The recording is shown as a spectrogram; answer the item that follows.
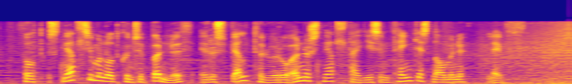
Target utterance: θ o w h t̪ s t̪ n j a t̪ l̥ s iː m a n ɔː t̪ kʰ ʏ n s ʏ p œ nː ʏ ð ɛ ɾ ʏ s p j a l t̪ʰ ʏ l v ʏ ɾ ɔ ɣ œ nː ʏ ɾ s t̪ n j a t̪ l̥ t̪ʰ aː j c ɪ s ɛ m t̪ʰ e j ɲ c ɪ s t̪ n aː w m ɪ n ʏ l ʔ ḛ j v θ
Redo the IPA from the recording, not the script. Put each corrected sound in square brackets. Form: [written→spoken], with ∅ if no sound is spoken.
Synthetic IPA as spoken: θ o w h t̪ s t̪ n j a t̪ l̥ s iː m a n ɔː t̪ kʰ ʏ n s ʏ p œ nː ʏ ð ɛ ɾ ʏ s p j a l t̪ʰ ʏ l v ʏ ɾ ɔ ɣ œ nː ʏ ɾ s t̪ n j a t̪ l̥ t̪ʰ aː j c ɪ s ɛ m t̪ʰ e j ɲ c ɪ s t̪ n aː w m ɪ n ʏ l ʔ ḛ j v θ

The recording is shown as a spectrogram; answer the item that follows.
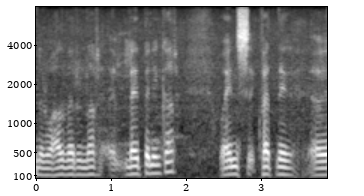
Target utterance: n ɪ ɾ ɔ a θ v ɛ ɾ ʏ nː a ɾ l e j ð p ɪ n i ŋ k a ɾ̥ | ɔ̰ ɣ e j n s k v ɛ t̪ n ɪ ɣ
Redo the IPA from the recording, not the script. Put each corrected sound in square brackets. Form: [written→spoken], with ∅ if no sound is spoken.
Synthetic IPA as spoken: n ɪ ɾ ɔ a [θ→ð] v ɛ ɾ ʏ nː a ɾ l e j ð p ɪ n i ŋ k a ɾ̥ | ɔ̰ ɣ e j n s [k→kʰ] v ɛ t̪ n ɪ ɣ

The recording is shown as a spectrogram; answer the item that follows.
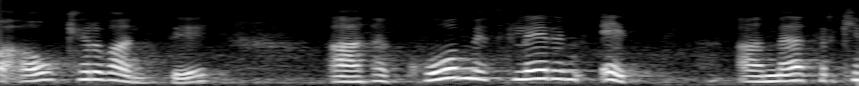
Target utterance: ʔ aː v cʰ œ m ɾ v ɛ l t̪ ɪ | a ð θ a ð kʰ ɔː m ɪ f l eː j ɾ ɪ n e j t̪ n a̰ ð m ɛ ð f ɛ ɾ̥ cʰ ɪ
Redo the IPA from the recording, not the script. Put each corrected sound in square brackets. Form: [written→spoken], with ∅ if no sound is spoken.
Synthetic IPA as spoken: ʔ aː [v→w] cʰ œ [m→∅] ɾ v [ɛ→a] l t̪ ɪ | a ð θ a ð kʰ ɔː m ɪ f l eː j ɾ ɪ n e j t̪ n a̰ ð m ɛ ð f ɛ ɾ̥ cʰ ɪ

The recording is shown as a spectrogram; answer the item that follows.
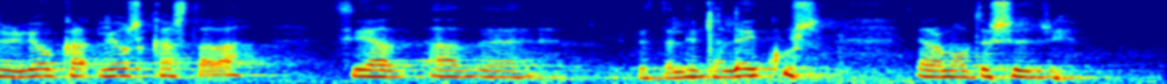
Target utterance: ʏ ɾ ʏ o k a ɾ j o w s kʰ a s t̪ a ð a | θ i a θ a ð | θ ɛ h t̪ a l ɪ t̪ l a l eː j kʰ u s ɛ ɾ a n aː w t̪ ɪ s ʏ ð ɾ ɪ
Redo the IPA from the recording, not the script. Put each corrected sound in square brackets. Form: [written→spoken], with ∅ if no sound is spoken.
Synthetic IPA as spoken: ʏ ɾ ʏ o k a [ɾ→l] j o w s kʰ a s t̪ a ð a | θ i a [θ→ð] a ð | θ ɛ h t̪ a l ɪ t̪ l a l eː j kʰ u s ɛ ɾ a [n→m] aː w t̪ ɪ s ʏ ð ɾ ɪ

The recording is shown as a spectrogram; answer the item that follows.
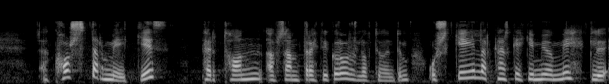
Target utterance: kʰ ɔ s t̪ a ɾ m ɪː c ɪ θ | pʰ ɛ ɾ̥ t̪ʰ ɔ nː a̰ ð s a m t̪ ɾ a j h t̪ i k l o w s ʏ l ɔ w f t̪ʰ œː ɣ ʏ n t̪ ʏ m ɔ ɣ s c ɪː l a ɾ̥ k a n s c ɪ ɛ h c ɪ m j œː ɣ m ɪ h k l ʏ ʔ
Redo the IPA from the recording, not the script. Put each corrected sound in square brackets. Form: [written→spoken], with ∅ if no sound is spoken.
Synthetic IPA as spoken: kʰ ɔ s t̪ a ɾ m ɪː c ɪ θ | pʰ ɛ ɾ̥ t̪ʰ ɔ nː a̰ [ð→v] s a m t̪ ɾ a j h t̪ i k [l→ɾ] o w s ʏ l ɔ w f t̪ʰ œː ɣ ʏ n t̪ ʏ m ɔ ɣ s c ɪː l a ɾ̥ [k→kʰ] a n s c ɪ ɛ h c ɪ m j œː ɣ m ɪ h k l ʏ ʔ

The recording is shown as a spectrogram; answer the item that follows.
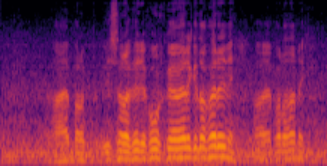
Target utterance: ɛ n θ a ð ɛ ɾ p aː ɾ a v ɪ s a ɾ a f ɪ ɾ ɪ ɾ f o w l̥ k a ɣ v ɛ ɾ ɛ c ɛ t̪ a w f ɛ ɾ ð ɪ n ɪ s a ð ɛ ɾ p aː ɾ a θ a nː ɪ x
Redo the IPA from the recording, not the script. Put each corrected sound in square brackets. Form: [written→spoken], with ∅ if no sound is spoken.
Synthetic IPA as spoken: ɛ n θ a ð ɛ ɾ p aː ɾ a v ɪ s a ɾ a f ɪ ɾ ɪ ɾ f o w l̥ k a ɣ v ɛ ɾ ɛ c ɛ t̪ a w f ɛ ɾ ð ɪ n ɪ [s→θ] a ð ɛ ɾ p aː ɾ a θ a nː ɪ x

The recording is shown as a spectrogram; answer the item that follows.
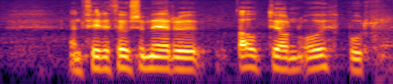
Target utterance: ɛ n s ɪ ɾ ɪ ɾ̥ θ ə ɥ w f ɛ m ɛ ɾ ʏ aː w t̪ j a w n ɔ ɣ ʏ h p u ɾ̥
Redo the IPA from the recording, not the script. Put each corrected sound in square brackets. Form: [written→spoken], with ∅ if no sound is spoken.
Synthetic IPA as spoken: ɛ n [s→f] ɪ ɾ ɪ ɾ̥ θ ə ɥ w [f→s] ɛ m ɛ ɾ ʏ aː w t̪ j a w n ɔ ɣ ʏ h p u ɾ̥

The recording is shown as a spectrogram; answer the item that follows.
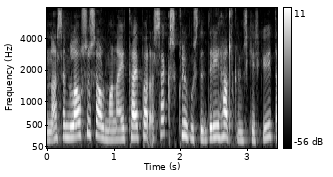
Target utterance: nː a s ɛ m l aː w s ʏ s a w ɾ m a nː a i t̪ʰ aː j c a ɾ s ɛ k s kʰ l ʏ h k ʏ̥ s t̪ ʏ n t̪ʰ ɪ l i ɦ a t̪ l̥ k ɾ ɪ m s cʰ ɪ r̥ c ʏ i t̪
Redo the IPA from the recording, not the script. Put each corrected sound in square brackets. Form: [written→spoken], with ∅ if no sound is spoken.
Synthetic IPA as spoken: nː a s ɛ m l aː w s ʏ s a w [ɾ→l] m a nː a i t̪ʰ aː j [c→p] a ɾ s ɛ k s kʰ l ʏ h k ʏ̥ s t̪ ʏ n [t̪ʰ→t̪] ɪ [l→ɾ] i ɦ a t̪ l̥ k ɾ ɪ m s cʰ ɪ r̥ c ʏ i t̪

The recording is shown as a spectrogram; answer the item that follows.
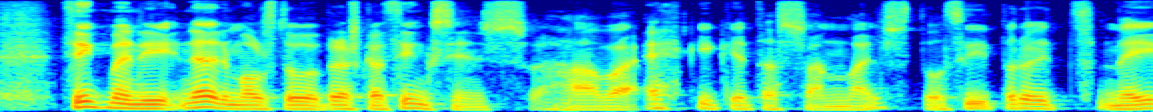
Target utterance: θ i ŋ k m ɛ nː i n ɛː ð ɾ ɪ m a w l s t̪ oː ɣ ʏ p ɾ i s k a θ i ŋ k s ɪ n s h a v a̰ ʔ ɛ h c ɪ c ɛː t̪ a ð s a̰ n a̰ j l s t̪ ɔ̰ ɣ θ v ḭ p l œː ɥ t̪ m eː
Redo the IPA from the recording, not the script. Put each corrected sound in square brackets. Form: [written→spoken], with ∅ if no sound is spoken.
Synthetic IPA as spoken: θ i ŋ k m ɛ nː i n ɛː ð ɾ ɪ m a w l s t̪ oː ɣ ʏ p ɾ [i→ɛ] s k a θ i ŋ k s ɪ n s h a v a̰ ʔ ɛ h c ɪ c ɛː t̪ a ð s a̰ [n→m] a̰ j l s t̪ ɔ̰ ɣ θ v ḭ p [l→ɾ] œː ɥ t̪ m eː

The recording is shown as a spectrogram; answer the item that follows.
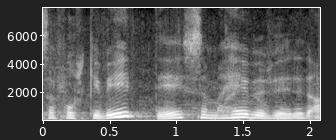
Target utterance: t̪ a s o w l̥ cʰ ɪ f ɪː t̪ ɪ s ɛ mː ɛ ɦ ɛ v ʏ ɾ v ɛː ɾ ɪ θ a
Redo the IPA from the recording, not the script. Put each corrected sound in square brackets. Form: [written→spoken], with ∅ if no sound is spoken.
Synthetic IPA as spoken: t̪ a [s→f] o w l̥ [cʰ→c] ɪ [f→v] ɪː t̪ ɪ s ɛ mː [ɛ→a] ɦ ɛ v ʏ ɾ v ɛː ɾ ɪ [θ→ð] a

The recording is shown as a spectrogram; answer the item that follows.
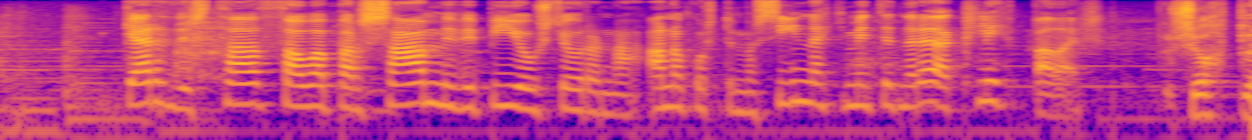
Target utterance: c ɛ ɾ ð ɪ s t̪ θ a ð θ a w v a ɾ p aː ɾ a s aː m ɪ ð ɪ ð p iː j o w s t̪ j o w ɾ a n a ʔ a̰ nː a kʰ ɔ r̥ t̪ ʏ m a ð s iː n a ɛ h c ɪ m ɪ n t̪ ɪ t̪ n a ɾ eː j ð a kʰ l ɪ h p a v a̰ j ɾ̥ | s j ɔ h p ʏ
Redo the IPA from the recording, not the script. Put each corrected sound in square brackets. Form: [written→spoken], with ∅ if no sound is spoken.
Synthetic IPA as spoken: c ɛ ɾ ð ɪ s t̪ θ a ð θ a w v a ɾ p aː ɾ a s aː m ɪ [ð→v] ɪ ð p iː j o w s t̪ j o w ɾ a n a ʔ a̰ nː a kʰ ɔ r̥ t̪ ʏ m a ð s iː n a ɛ h c ɪ m ɪ n t̪ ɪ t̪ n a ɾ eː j ð a kʰ l ɪ h p a [v→ð] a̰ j ɾ̥ | s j ɔ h p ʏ

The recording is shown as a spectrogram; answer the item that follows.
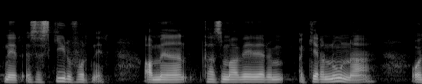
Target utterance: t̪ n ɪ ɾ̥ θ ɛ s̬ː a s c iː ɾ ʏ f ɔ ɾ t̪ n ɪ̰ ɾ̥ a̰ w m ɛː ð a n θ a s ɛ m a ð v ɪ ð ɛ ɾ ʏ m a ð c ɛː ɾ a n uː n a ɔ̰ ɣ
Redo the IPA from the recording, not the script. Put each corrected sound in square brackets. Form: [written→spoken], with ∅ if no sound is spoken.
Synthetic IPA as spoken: t̪ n ɪ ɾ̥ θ ɛ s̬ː a s c iː ɾ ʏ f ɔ ɾ t̪ n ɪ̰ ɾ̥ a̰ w m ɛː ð a n θ a s ɛ m a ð v ɪ ð ɛ ɾ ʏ m a ð c ɛː ɾ a n uː n a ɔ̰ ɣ

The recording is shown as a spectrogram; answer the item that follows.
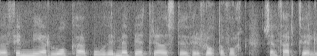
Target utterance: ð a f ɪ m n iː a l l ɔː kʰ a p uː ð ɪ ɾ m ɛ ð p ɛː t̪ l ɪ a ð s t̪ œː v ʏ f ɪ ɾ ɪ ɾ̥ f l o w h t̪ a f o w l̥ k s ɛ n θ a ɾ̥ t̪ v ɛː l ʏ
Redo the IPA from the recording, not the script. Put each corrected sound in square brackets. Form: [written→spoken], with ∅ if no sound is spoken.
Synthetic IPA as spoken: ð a f ɪ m n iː a [l→ɾ] l ɔː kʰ a p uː ð ɪ ɾ m ɛ ð p ɛː t̪ [l→ɾ] ɪ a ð s t̪ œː [v→ð] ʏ f ɪ ɾ ɪ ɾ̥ f l o w h t̪ a f o w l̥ k s ɛ [n→m] θ a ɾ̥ t̪ v ɛː l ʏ

